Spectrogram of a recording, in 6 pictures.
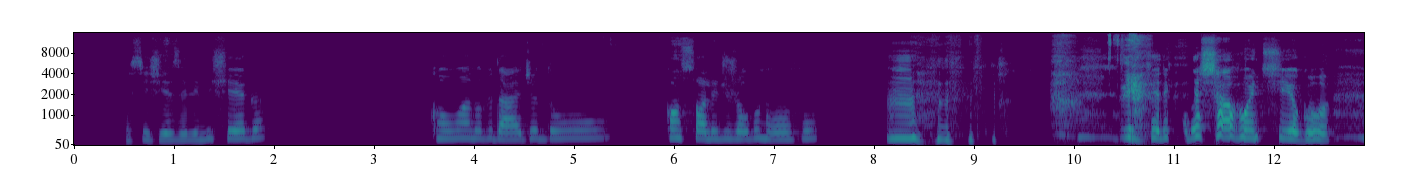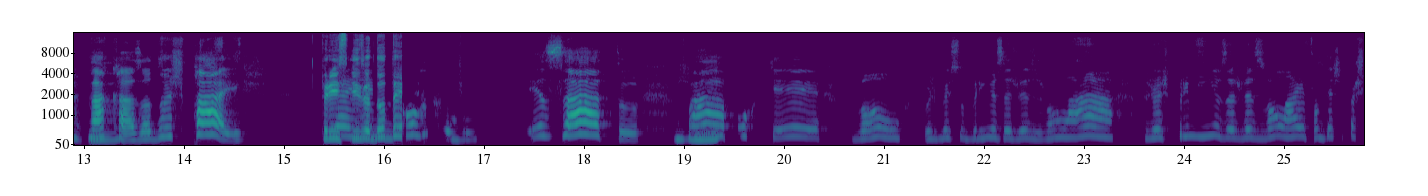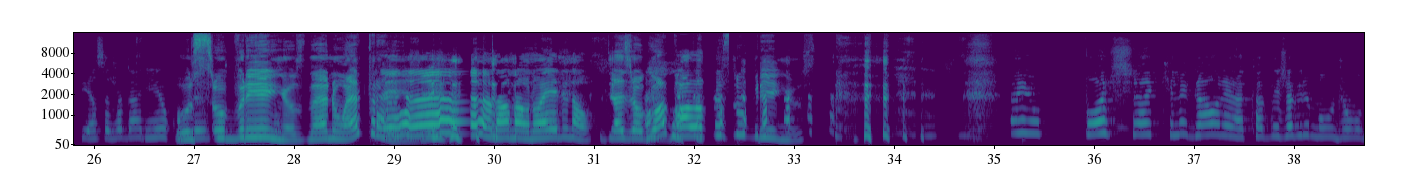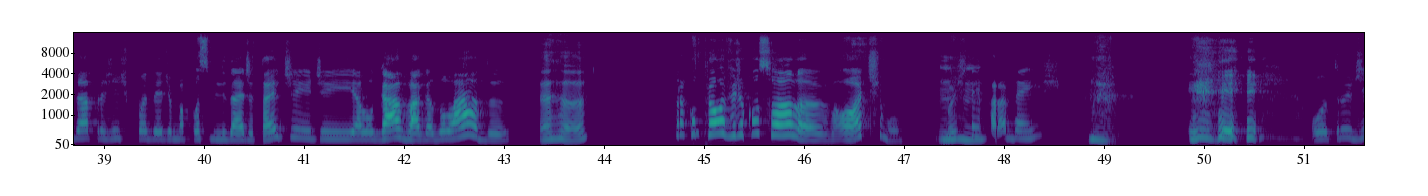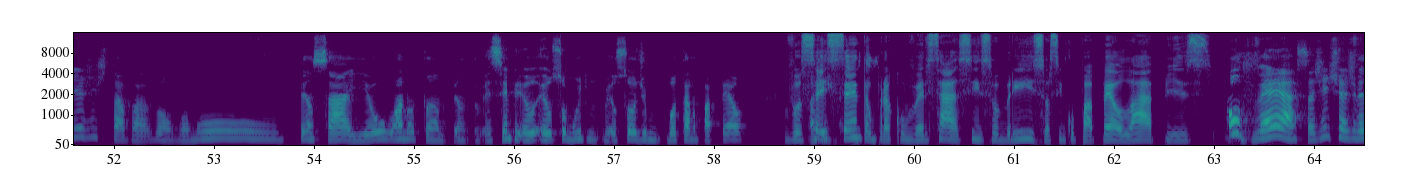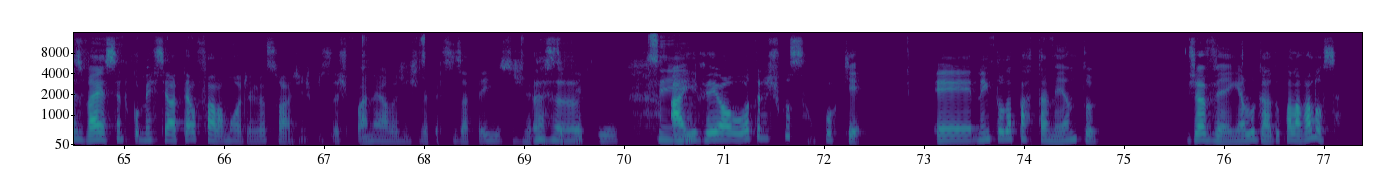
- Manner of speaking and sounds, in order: laugh; other background noise; laughing while speaking: "Si"; tapping; laugh; laugh; in Spanish: "videoconsola"; chuckle; laughing while speaking: "E"
- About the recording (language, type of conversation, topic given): Portuguese, advice, Como foi a conversa com seu parceiro sobre prioridades de gastos diferentes?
